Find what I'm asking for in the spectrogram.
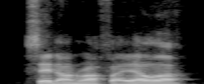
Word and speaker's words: Ceddanne Rafaela: Ceddanne Rafaela, yes, thank you.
